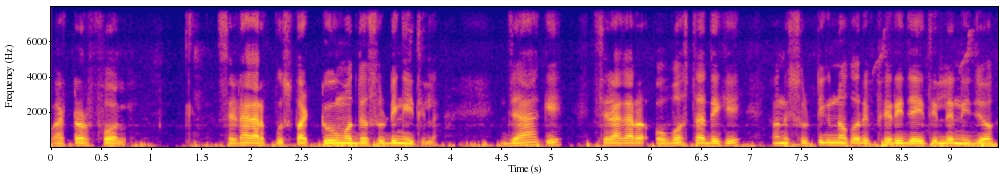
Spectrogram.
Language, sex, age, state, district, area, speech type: Odia, male, 18-30, Odisha, Malkangiri, urban, spontaneous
